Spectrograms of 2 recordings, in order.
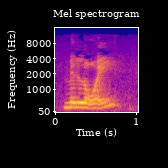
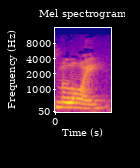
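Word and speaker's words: Mluy: Okay, apparently it's pronounced Malloy. But it sort of looks like M L U Y. M L U Y, but it's Malloy.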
